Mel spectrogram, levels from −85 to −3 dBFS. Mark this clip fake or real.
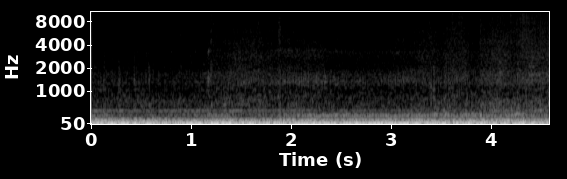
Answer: fake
